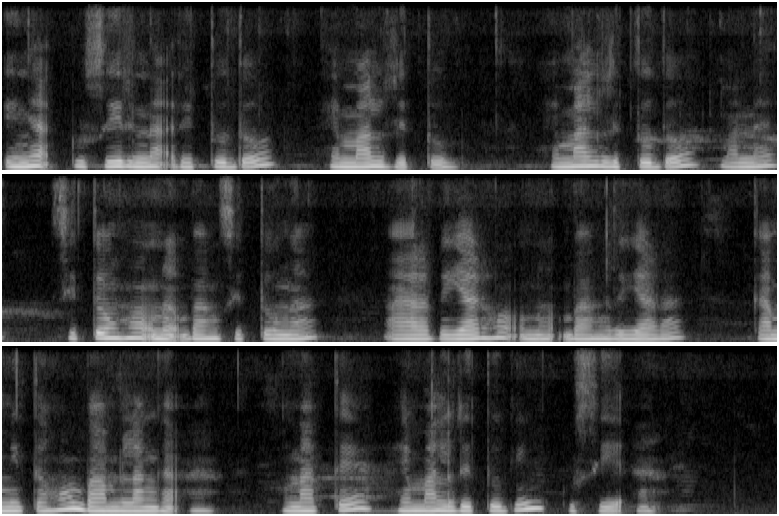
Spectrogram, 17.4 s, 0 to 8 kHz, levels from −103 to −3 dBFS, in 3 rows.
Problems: none marked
